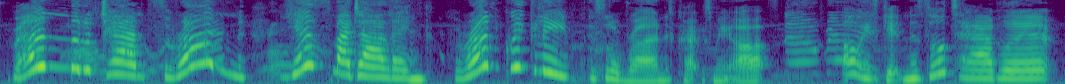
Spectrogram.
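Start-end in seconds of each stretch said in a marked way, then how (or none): 0.1-4.3 high, put-on urging voice; theatrical high-pitched encouragement; cooing cheerleader. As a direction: cheer a toddler along, high and playful. Cheering on running toddler in game.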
